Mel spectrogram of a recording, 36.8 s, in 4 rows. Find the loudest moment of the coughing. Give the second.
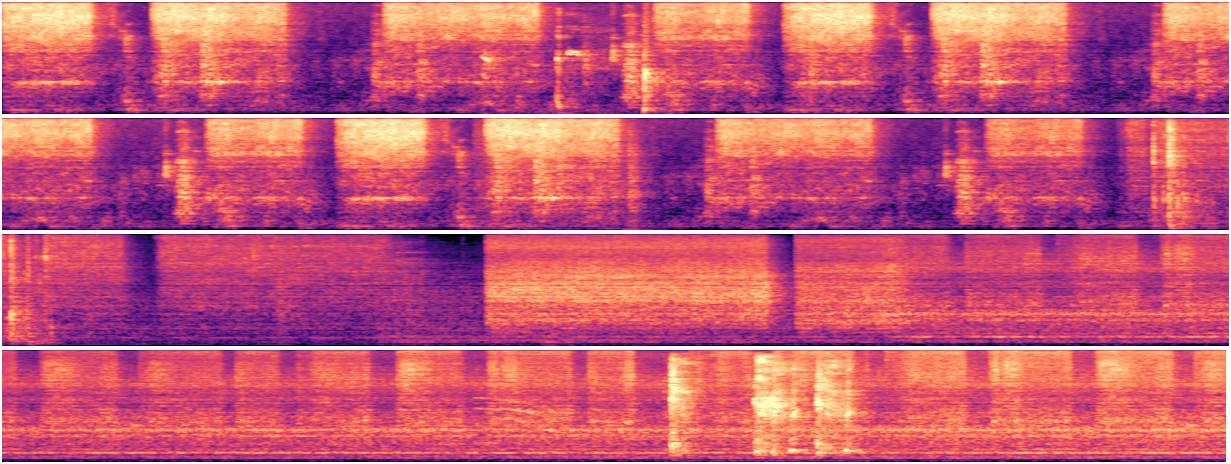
33 s.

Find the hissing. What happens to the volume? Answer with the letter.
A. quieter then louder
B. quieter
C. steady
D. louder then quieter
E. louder
A.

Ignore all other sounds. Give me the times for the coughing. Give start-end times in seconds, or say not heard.
3.6-5.0, 17.8-18.8, 32.5-34.0.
